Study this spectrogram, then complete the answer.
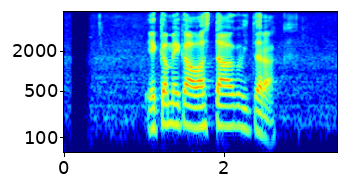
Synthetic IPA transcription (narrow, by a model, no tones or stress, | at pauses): ekəmekəaʋast̪ʰaːʋəkəʋit̪əɾa̰k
